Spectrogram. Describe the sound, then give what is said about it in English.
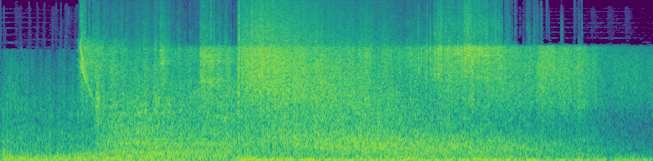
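A rocket ship crashing onto a planet as a dramatized sound effect: a sudden loud onset with a brief falling whine, then a sustained thundering roar that swells and then eases at the end. “The rocket ship hits the planet.”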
